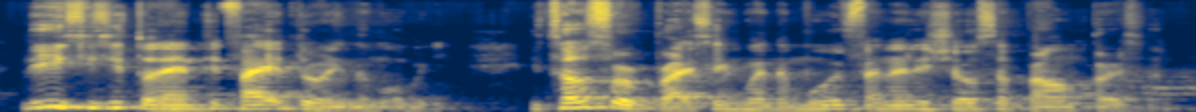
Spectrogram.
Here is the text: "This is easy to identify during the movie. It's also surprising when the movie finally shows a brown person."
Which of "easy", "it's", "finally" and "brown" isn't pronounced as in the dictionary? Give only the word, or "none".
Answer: easy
